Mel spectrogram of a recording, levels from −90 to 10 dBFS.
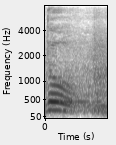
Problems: none marked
